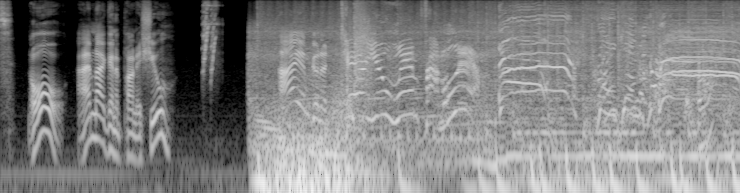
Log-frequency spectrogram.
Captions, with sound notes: Oh, I'm not going to punish you. I am gonna tear you limb from limb! [screaming] [screaming]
